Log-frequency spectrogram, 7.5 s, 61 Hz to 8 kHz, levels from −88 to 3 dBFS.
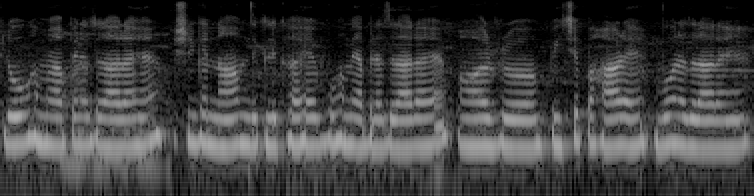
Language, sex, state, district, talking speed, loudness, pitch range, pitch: Hindi, female, Jharkhand, Sahebganj, 255 wpm, -35 LUFS, 205-225 Hz, 215 Hz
